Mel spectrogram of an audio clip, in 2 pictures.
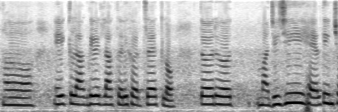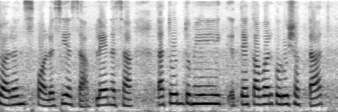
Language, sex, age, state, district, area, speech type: Goan Konkani, female, 30-45, Goa, Salcete, urban, spontaneous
